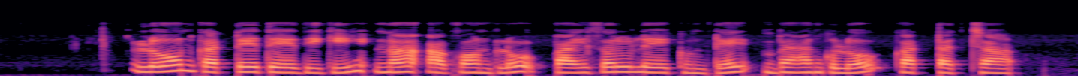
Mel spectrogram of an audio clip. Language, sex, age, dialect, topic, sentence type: Telugu, female, 18-24, Telangana, banking, question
